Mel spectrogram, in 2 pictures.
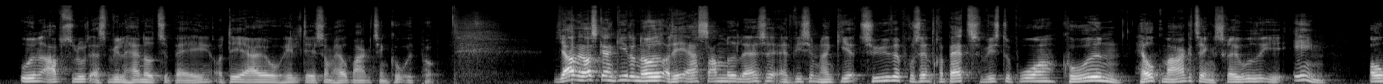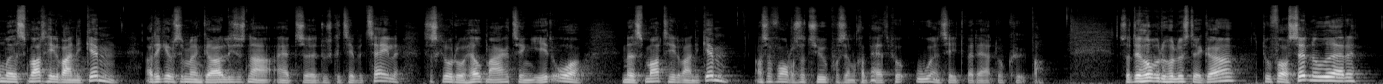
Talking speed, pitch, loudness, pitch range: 240 wpm, 120 Hz, -18 LUFS, 105-145 Hz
